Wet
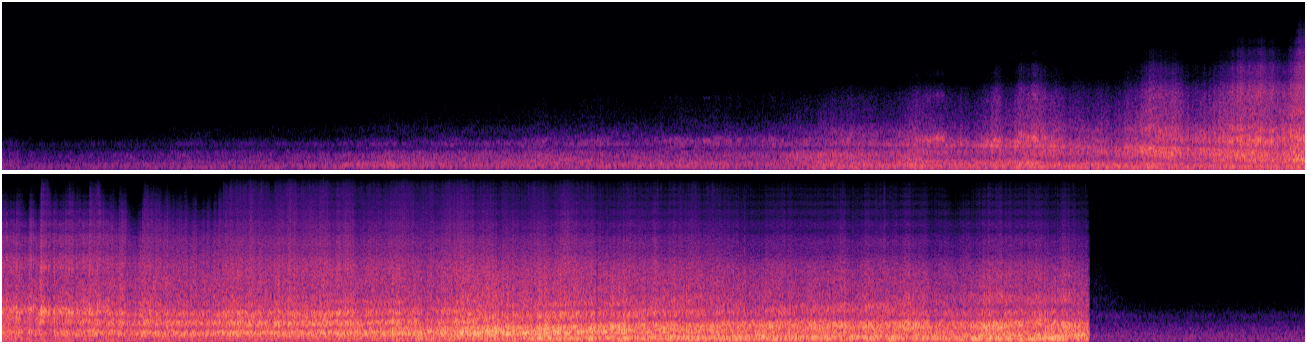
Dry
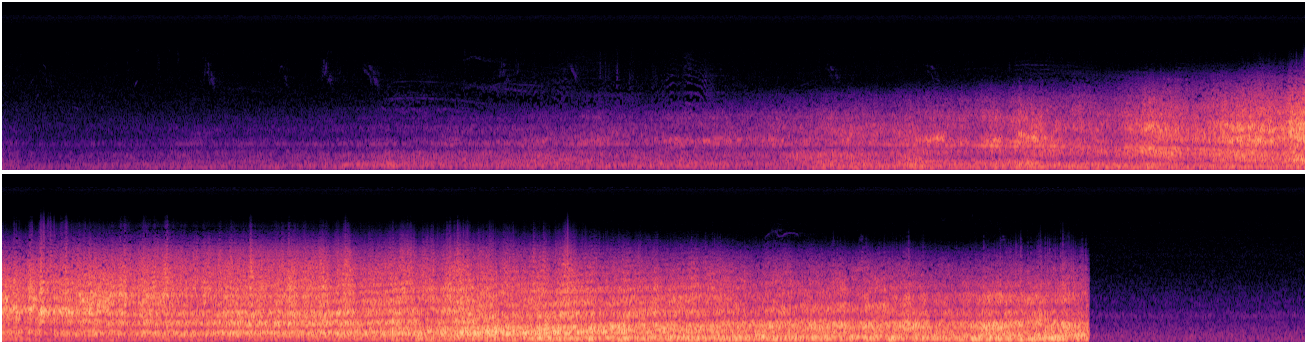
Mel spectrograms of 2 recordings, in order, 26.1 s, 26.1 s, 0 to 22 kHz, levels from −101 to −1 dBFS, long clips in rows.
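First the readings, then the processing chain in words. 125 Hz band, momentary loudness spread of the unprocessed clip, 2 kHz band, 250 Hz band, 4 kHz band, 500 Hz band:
-3.5 dB, 17 LU, -10.5 dB, -4.0 dB, -3.5 dB, -5.5 dB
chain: median filter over 41 samples; level-controlled noise filter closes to 410 Hz, open at -17.5 dBFS; trim -3.5 dB

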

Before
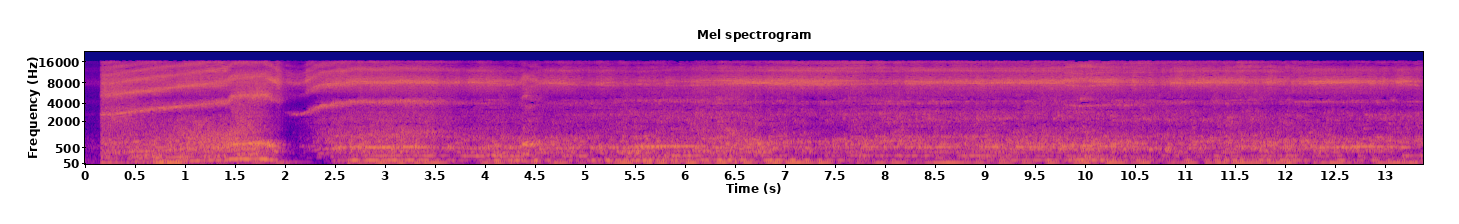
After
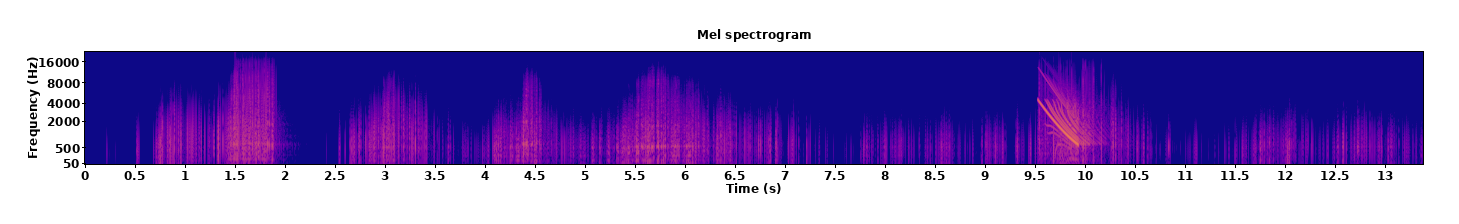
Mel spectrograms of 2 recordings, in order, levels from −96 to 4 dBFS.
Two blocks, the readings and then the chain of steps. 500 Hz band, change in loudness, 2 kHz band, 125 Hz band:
-20.0 dB, -14.5 dB, -6.5 dB, -27.5 dB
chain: dead-time distortion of 0.29 ms; painted sound fall, 9.52–9.94 s, 600–4700 Hz -23 dBFS; spring tank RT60 1.5 s, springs 38/57 ms, chirp 35 ms, DRR 6.5 dB; power-law waveshaper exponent 2; bass shelf 170 Hz -8 dB; level-controlled noise filter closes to 520 Hz, open at -38 dBFS; saturation -18 dBFS, distortion -23 dB; treble shelf 8.5 kHz -11.5 dB; trim -1 dB

